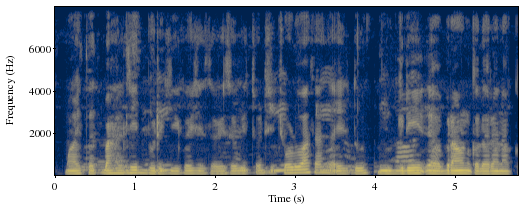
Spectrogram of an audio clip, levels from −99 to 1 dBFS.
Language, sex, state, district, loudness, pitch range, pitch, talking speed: Konkani, male, Goa, North and South Goa, -24 LUFS, 110-115 Hz, 115 Hz, 175 wpm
